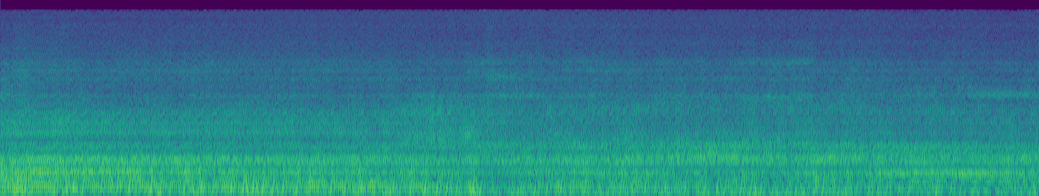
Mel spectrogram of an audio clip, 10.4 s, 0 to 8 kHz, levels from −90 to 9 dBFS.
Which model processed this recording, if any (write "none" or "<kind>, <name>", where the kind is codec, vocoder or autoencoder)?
codec, ZipCodec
